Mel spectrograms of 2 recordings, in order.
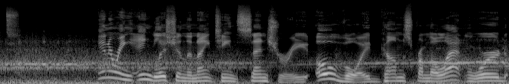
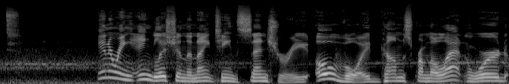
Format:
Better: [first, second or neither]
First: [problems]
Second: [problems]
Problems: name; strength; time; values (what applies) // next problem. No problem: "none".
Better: second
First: wind noise on the microphone; heavy; 6 dB below the speech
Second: wind noise on the microphone; occasional gusts; 20 dB below the speech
